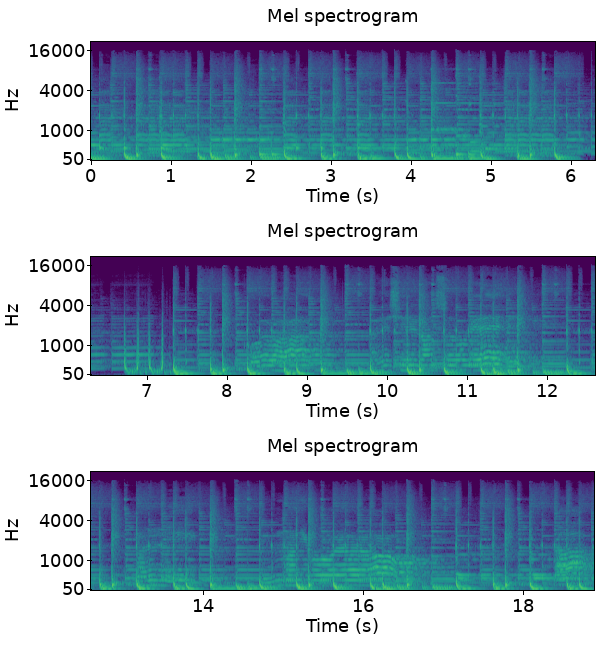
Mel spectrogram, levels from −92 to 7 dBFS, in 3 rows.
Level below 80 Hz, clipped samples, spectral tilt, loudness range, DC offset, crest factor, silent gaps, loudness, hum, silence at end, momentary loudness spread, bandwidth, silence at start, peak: -34 dBFS; under 0.1%; -5.5 dB/octave; 2 LU; under 0.1%; 16 dB; none; -28 LUFS; none; 0 s; 4 LU; 16.5 kHz; 0 s; -10 dBFS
